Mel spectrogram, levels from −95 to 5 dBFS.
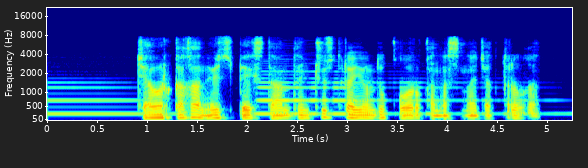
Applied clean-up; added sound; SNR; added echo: neural mask model RNNoise.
